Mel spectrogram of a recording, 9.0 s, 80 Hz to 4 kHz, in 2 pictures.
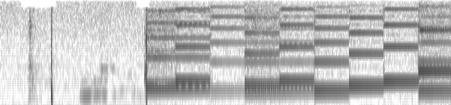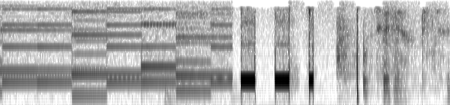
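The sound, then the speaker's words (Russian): A phone line during a call transfer to the accounting department, extension 112: a few clicks, then a long run of steady electronic tones stepping between pitches every half second or so, followed by sharp loud beeps and crackly clicks. “Бухгалтерия 112, добавочный номер. Я переключу, если не получится, наберите еще раз.”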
